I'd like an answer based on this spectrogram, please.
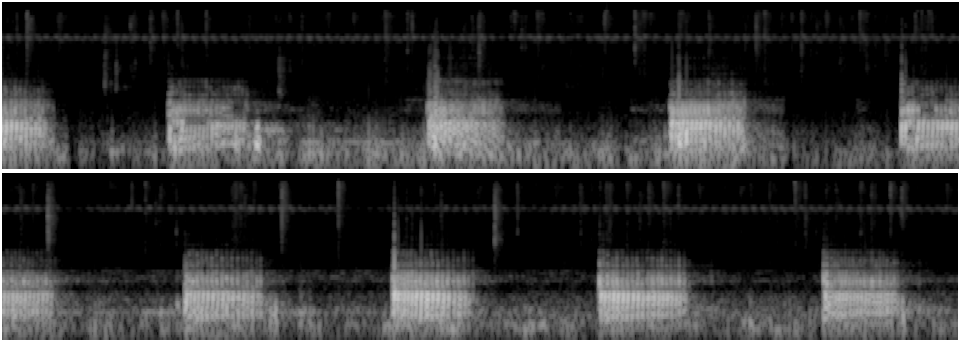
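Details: Cozy winter fireside scene with a cat purring: regular buzzing, rumbling pulses rising and falling with each breath, about eight cycles spaced two to three seconds apart, accompanied by scattered crackles and snaps from the fireplace.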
